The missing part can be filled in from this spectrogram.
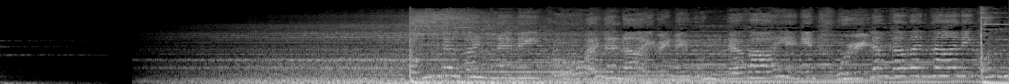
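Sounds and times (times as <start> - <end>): cinematic riser: 1.4 - 9.3.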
